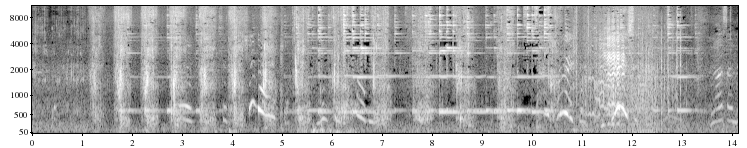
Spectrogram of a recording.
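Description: A sheep being milked by hand into a metal pot: milk streams hiss into the pot in an even rhythm of about two squirts a second. Short sheep bleats come now and then, the loudest near the end.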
